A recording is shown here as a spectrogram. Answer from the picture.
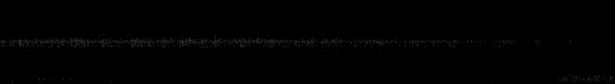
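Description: Near silence: room tone with a faint steady hiss and a low, even hum.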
